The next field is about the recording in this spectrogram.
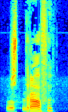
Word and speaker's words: штрафы: А еще у меня вопрос, как правильно, шкафы или шкафы? – Шкафы. – А штраф? – Штрафы? – А, слова похожие, а ударение... – Слова похожие, а ударение разное.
